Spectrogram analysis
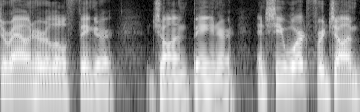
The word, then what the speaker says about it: Boehner: According to a LinkedIn profile, worked for John Boehner, spelled Boehner. So some of us thought that it was pronounced differently, but it's pronounced supposedly John Boehner.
